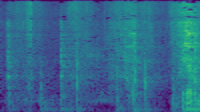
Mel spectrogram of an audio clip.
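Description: Spatula stirring and scraping a thick chicken-and-flour croquette mixture around a stainless steel pan: soft, irregular scrapes with a few light knocks. The flour is being worked in to bring the mixture to a firm, rollable dough.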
